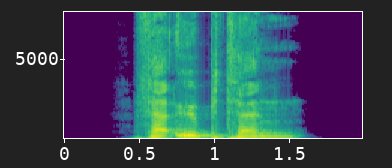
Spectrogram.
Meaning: inflection of verüben: 1. first/third-person plural preterite 2. first/third-person plural subjunctive II
- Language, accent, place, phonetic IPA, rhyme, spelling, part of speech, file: German, Germany, Berlin, [fɛɐ̯ˈʔyːptn̩], -yːptn̩, verübten, adjective / verb, De-verübten.ogg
